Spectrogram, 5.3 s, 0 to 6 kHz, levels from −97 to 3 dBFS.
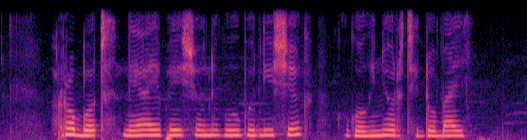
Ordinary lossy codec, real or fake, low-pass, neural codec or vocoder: none; real; 5.4 kHz; none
